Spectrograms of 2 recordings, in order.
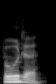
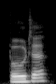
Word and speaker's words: Bodø: I don't know, to be honest, because the fans last night seemed to be noticing it Bodø with almost a U sound, but I so Bodø, Bodø, fine.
